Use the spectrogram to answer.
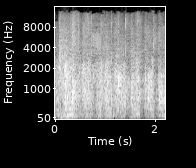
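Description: Applause from doctors and nurses bidding farewell to a young man, a dense, steady patter of many hands clapping together from start to finish.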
